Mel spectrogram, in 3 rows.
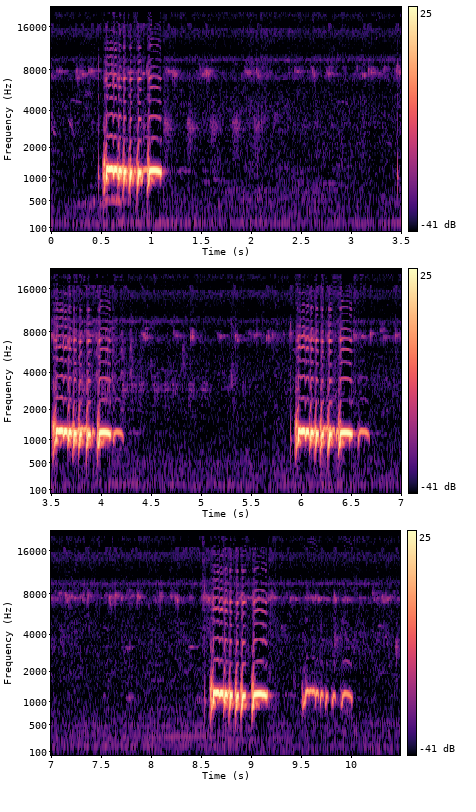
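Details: Local zebra dove song, used as a lure and to stimulate quiet doves into answering: four loud phrases about every 2.5 seconds, each a burst of rapid stuttered coos, the last followed by a short extra coo.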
